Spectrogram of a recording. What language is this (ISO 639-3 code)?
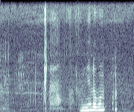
sat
